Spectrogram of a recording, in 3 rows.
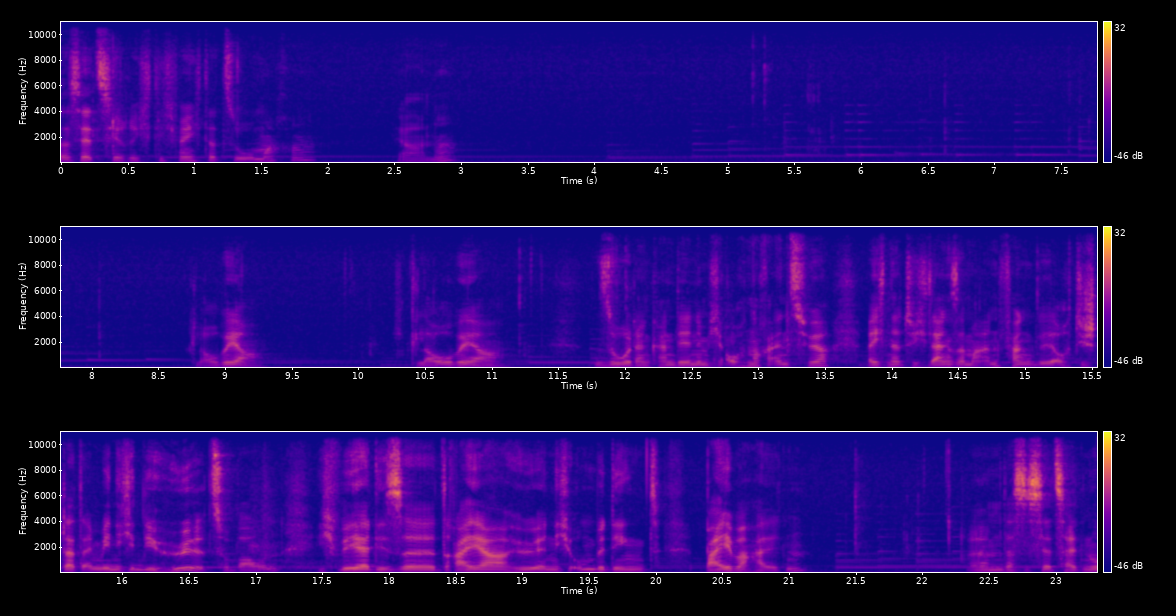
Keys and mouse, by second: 0.0 e, 5.1-7.0 drag, 7.0-9.8 middle drag, 7.6 a, 12.5 ctrl+l, 13.0 KP_1.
